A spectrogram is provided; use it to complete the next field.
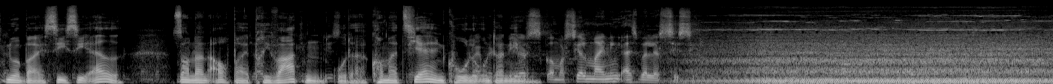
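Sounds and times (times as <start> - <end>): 
speech: 0.0 - 7.4
German-made surface miner crushing coal while driving: 6.6 - 10.5.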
